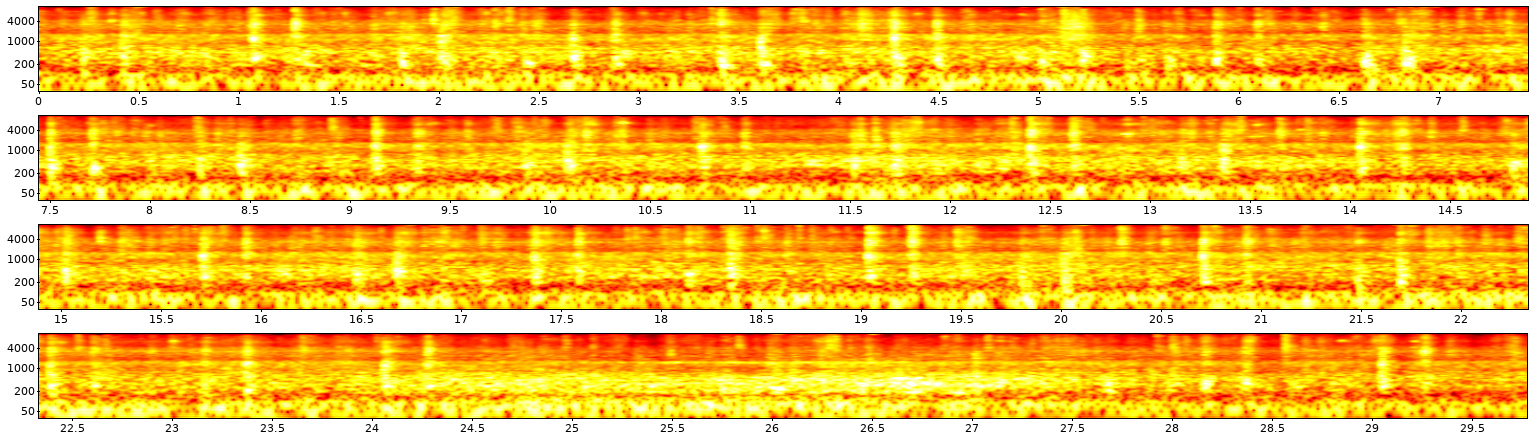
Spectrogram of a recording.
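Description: Train running on rails: a steady rumble with an irregular stream of wheel clacks over the rail joints, swelling louder for a few seconds near the end.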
